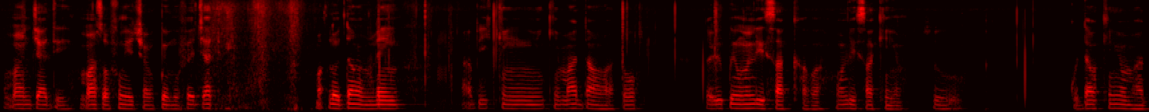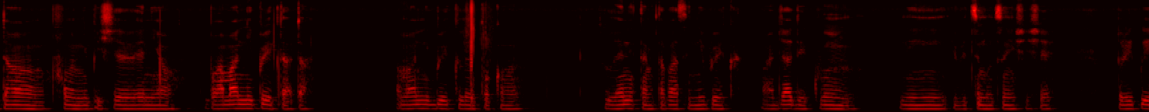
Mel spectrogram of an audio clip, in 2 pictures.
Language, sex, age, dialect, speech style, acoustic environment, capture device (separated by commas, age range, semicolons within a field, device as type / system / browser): Yoruba, male, 18-24, Nigeria - Ibadan, relaxed, nature, mobile / Linux / Chrome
